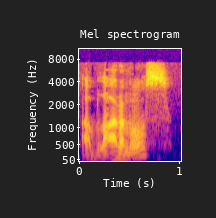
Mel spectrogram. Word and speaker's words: habláramos: Yo hablara, tú hablaras, él usted hablara, nosotros habláramos, vosotros hablaráis, ellos ustedes hablaran. Notice here that the nosotros form has an accent on the vowel before the R.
